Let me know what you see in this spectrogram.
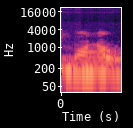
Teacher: সম্পূর্ণ বাতাস মুখ দিয়ে বের হতে পারে না, কিছু বাতাস নাক দিয়েও বের হয়, যার কারণে নাসিক্য ব্যঞ্জনের সৃষ্টি হয়।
